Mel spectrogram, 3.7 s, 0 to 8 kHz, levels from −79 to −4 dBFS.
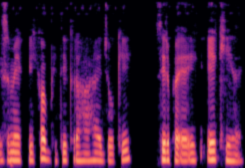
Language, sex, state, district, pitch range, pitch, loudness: Hindi, male, Chhattisgarh, Balrampur, 135-150 Hz, 140 Hz, -22 LUFS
